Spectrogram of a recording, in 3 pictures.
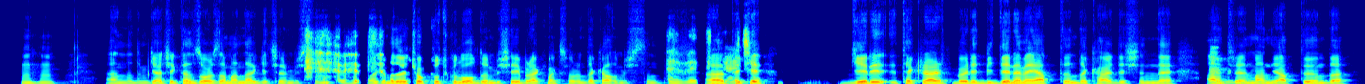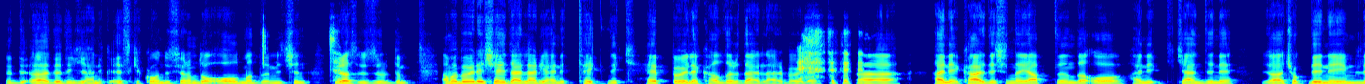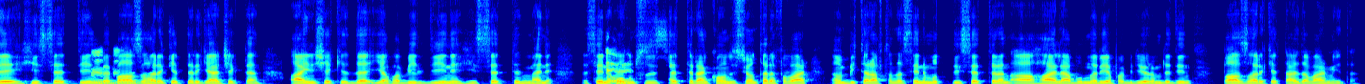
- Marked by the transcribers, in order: chuckle; laughing while speaking: "Evet"; tapping; chuckle
- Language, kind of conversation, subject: Turkish, podcast, Bıraktığın hangi hobiye yeniden başlamak isterdin?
